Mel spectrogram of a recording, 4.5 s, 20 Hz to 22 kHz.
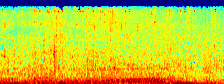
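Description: Old 4x4 utility vehicle's engine running under way on a dirt track, heard from inside the cab as a steady low rumble. Its note firms up for a second or so past the middle.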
